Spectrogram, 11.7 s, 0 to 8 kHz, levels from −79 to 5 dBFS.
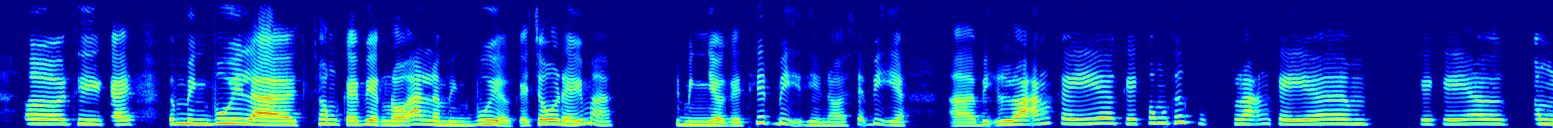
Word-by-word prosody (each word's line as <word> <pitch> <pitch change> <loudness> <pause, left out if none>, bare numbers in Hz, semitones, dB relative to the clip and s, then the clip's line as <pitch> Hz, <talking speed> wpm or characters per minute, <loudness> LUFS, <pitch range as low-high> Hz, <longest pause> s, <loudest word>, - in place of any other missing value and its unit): ờ, 285 -1 +1
thì 275 -2 -1
cái, 245 +1 +1 0.2
ơ, 285 - -3
mình 290 -3 +1
vui 310 0 +4
là 235 -4 +8 0.2
trong 280 -2 -1
cái 235 -1 +1
việc 250 -1 +2
nấu 225 -1 +3
ăn 265 +1 +4
là 235 - +1
mình 210 -2 -3
vui 260 +1 +3
ở 185 - -1
cái - - -3
chỗ 280 0 +4
đấy 230 -1 +1
mà. 220 -8 -4 0.5
Thì 235 - -7
mình 210 -1 -2
nhờ 205 -2 +2
cái 195 - -3
thiết 365 0 -6
bị 305 -11 -6
thì 215 -1 -6
nó 195 0 -7
sẽ - - -9
bị, 260 -7 -7
à, 205 - -4 0.3
à, 185 +1 -2
bị 230 +4 -7
loãng 255 +5 +3
cái, 290 +1 -2
ơ, 325 0 0
cái 285 0 -4
công 330 0 -5
thức, 380 +3 -3
ừm, 280 - -19 0.2
loãng 275 0 -3
cái, 265 -1 -1
ơ, 285 +1 -1 0.5
cái 265 0 -6
cái, 270 0 -1
ơ, 280 -1 -3 0.2
công 285 -1 -3
270 Hz, 240 wpm, -23 LUFS, 230-285 Hz, 0.5 s, là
